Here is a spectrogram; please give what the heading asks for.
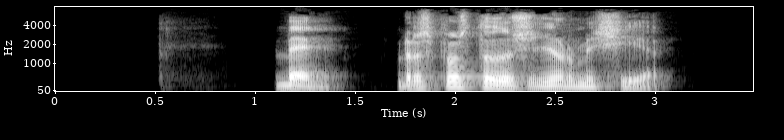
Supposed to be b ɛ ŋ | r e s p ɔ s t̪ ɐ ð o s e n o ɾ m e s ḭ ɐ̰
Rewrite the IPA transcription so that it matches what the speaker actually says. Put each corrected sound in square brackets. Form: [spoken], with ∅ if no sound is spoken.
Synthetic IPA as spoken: b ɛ ŋ | r e s p ɔ s t̪ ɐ ð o s e [ɲ] o ɾ m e [ʃ] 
